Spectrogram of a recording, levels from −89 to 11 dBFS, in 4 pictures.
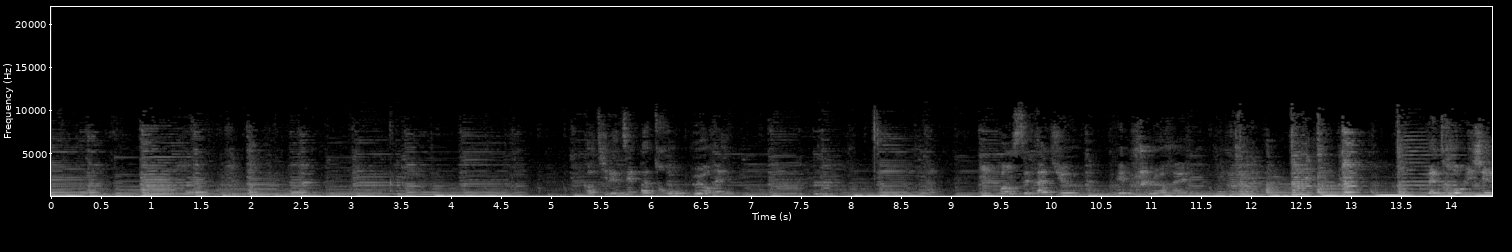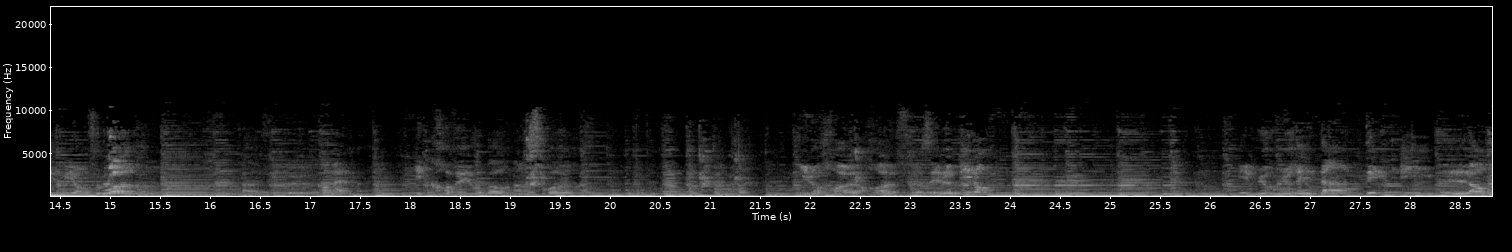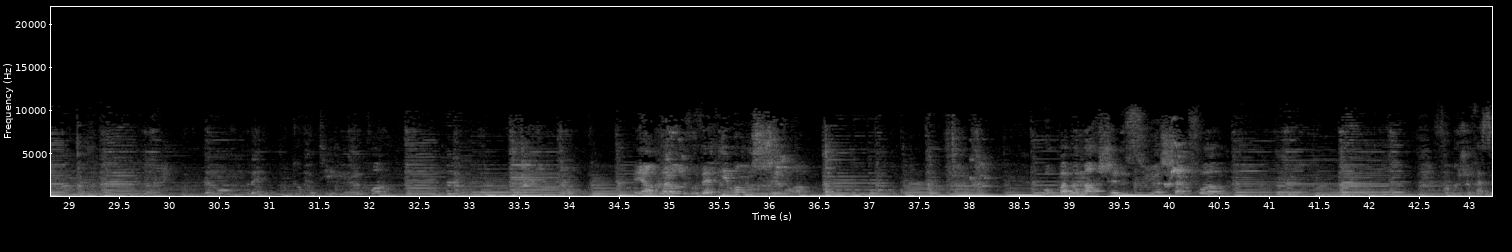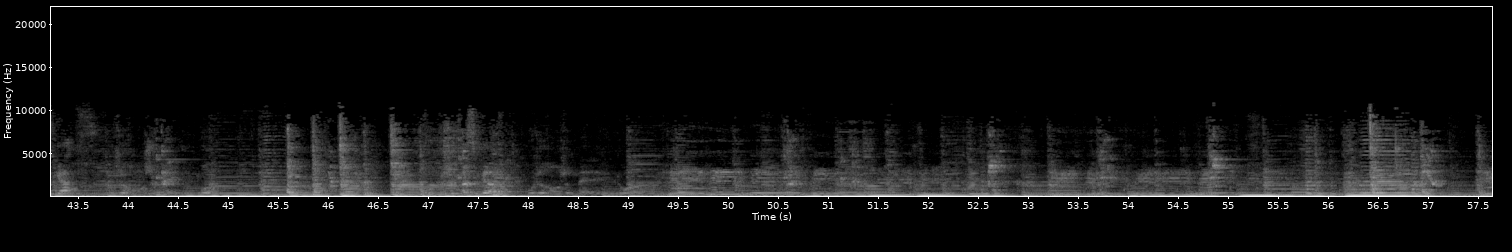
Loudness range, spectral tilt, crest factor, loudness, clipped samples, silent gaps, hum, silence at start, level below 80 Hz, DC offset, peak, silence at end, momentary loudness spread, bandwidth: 13 LU; -6.5 dB/octave; 18 dB; -30 LUFS; under 0.1%; none; none; 0 s; -54 dBFS; under 0.1%; -10 dBFS; 0 s; 18 LU; 8.8 kHz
